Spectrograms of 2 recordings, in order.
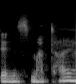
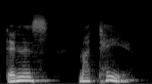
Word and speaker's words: Dennis Matthaei: Und dann habe ich erfahren, dass er nicht Dennis Mattei heißt, sondern Dennis Mattei.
